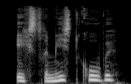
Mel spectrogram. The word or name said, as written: ekstremistgruppe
